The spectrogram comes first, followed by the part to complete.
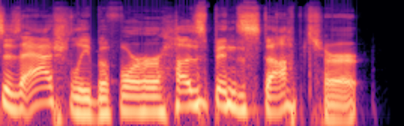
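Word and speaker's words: Ashliegh: Ashley, spelled a s h l i e g h, pronounced as Ashley before her husband stopped her.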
